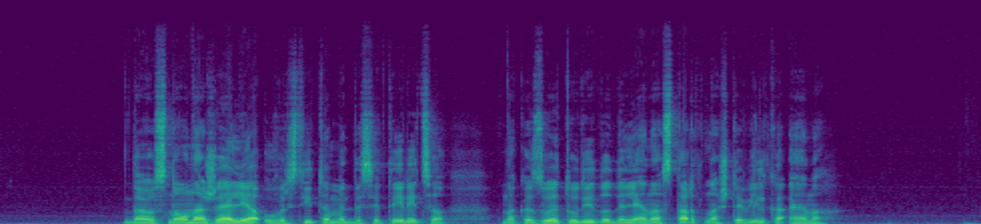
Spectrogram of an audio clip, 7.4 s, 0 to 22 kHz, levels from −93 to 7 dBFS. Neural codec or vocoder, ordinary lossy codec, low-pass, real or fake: none; none; 19.8 kHz; real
